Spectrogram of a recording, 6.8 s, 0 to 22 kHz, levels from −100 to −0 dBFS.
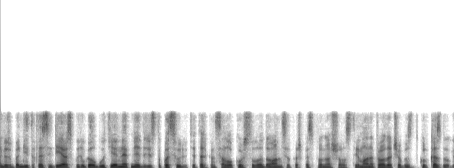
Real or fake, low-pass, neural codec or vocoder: fake; 7.2 kHz; codec, 16 kHz, 1.1 kbps, Voila-Tokenizer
